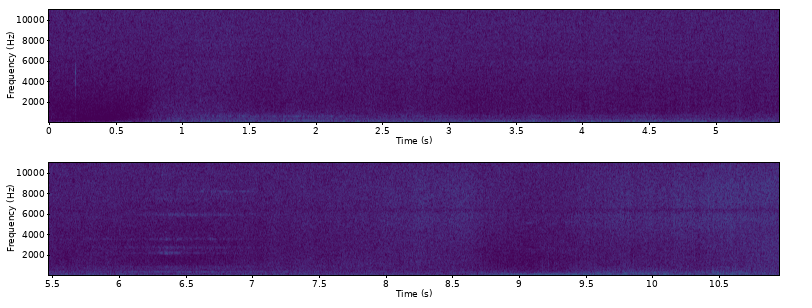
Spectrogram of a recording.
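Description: wind blowing

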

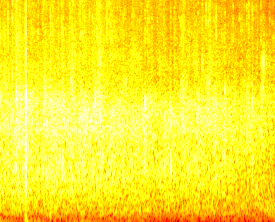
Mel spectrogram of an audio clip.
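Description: audience round of applause

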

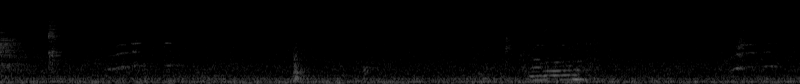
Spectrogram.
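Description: cat meowing repeatedly

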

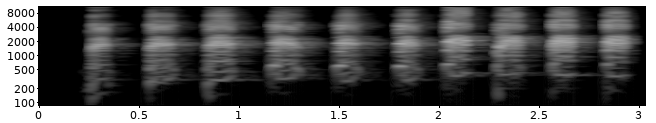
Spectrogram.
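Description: duck call blown

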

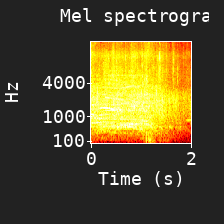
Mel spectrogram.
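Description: audience applause

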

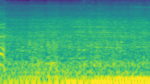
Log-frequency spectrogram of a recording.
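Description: train passing by

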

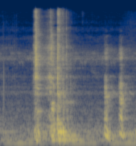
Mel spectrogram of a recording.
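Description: arrow shot

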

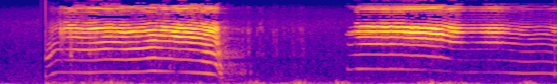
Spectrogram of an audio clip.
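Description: mountain goat bleating

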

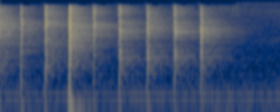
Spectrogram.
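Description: brief applause

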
